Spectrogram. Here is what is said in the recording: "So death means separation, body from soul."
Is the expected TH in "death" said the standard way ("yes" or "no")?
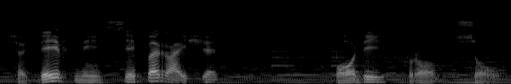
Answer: no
